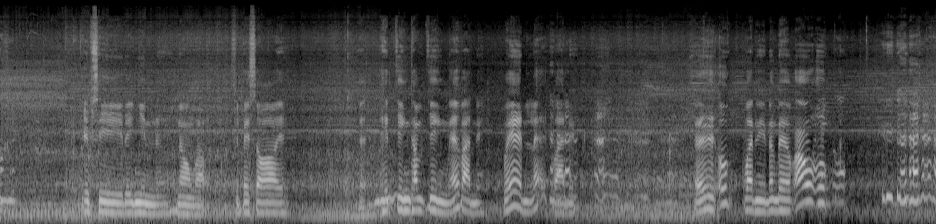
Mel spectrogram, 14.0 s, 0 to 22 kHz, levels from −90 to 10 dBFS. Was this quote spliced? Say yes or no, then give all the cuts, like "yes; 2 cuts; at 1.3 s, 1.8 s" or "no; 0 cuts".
yes; 1 cut; at 1.0 s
